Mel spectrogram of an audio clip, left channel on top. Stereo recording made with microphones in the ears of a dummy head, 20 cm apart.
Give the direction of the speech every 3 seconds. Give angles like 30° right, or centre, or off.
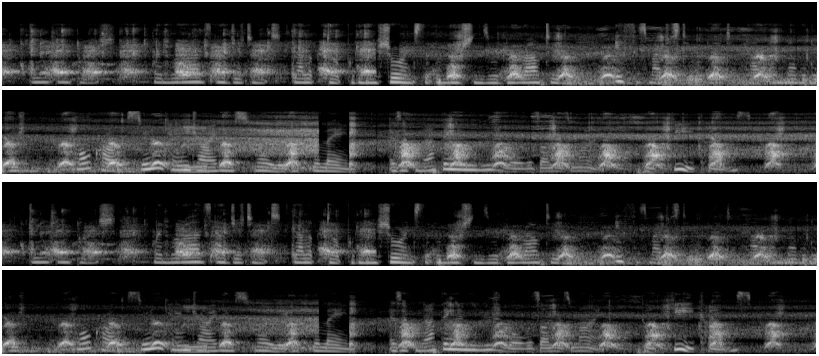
20° right, 40° left, 70° left, 40° left, 10° right, 20° right.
